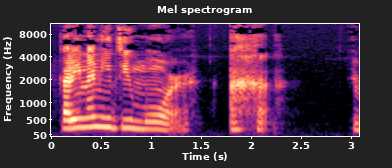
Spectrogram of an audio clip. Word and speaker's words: Karena: So in the early mornings of September 7th, so the next morning, her roommate Karena, her name is spelled Karena, by the way, but it's Karina.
